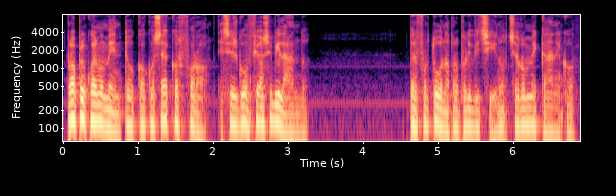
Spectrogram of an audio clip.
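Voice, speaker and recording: A man hosting a show, reading a comic story aloud in a dry, even manner. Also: lowish voice, a little fast, slightly rough. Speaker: storyteller host.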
